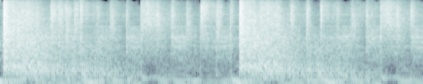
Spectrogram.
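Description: Two Desert Eagle pistol shots about two and a half seconds apart, each a loud boom that dies away slowly, over heavy electronic music.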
